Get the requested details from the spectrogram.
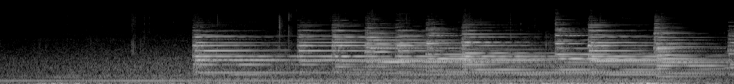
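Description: Tower bells ring out loudly after a low background hum, with several bright, overlapping strikes continuing in an irregular peal that keeps sounding and ringing on to the end.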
